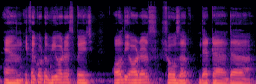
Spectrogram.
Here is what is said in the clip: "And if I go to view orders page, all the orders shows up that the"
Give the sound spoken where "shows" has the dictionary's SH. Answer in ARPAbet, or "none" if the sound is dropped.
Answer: SH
